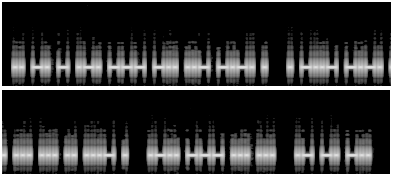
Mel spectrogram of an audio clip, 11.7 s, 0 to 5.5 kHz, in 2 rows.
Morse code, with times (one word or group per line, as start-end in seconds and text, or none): 0.2-4.0 INTRODUCE
4.3-7.7 EXCESSIVE
8.0-9.9 LOSS
10.2-11.3 AND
